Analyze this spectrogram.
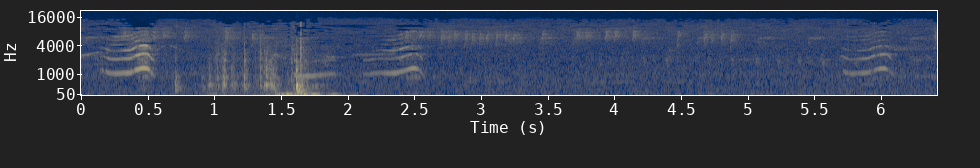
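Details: Tawny owls at a nest box on a late May evening at 21:45, male inside, female close by: wavering, rising-then-falling tonal calls with harmonics, several in a row, plus loud knocks and thumps on the box.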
